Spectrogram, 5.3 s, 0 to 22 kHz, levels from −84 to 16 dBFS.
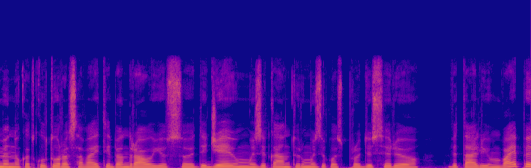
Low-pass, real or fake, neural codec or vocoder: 14.4 kHz; real; none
